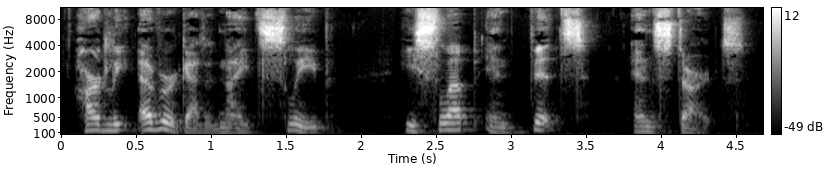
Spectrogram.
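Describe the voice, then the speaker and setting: Guy reading a story aloud, husky voice, big swings in pitch, dramatic. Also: darkish tone. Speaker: reader. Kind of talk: scripted narration.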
